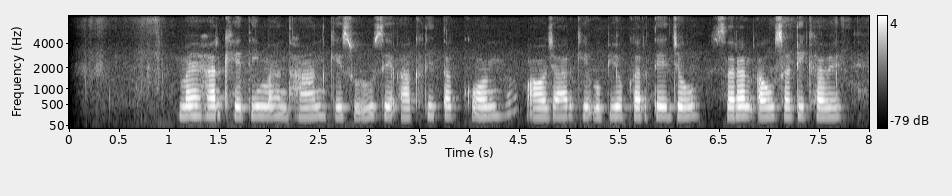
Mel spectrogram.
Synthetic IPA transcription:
mɛ̃ːɦəɾkʰeːt̪imãd̪ʱjaːnkesʊ̰ɾuseʔaːkʰɾit̪əkʰːɔːna̰ːd͡ʒaːɾkeʔʊpjoːɡ̚kəɾt̪ed͡ʒoː | səɾələʊsəʈikʰəʋeː

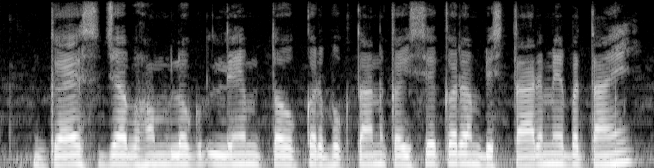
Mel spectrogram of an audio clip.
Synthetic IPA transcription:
ɡɛːsd͡ʒəbɦəmloːɡlemt̪ɔokəɾbʱʊɡt̪ankəɪsekəɾəmbɪst̪aɾmẽbət̪aẽ

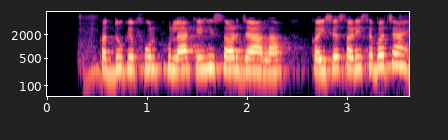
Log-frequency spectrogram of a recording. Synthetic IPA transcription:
kəd̪uk̬epʰulpʰulakeɦisəɽd͡ʒala | kəjsesəɽisebət͡ʃaẽ

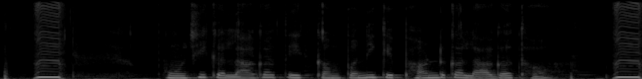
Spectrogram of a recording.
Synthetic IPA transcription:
pũːd͡ʒikalaːɡət̪eːkːɐ̃mpənikepʰɐ̃ɳɖkalaːɡət̪ɦoː

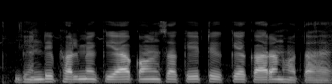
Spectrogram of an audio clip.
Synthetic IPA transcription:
bʱɪ̃ɳɖipʰəlmẽkɪjakɔːnsakiʈkekaːɾəɽ̃ɦoːt̪aɦɛː

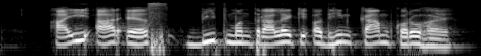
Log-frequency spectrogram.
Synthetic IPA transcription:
aiʔaɾesbit̪mənt̪ɾaləjkeʔəd̪ʱinkamkəɾoɦəe

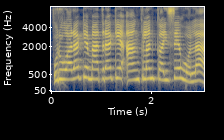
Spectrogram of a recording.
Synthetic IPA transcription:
uɾwəɾakemat̪ɾakeʔaŋklənkəjseɦola

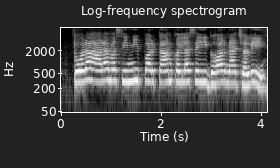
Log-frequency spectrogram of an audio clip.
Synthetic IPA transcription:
t̪oɾaːɾaməsinipəɾkamkəjlaseiɡʱəɾnat͡ʃʰəli

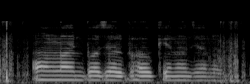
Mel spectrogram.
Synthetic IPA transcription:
ɔnlajnbad͡ʒaɾbʱawkɛnad͡ʒano

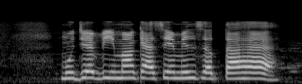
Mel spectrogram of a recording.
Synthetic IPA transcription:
mʊd͡ʒʱebiːmãkɛːsemɪlsɐk̚t̪aɦɛː

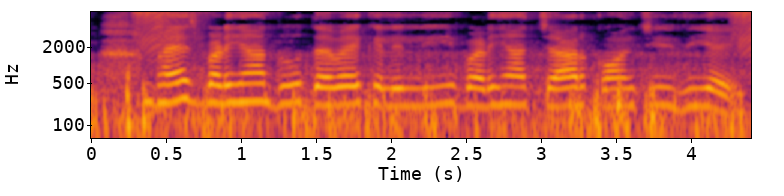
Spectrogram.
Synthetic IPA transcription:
bʱɛːs̬bəɽ̤ijãːd̪uːd̪ːeːwəjkeleliebəɽ̤ijãt͡ʃaːɾkɔːnt͡ʃiːd͡ʒd̪iɛ

